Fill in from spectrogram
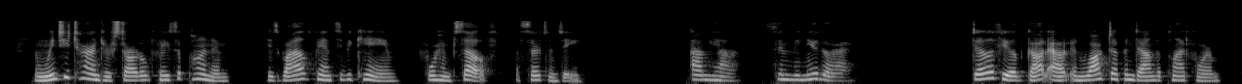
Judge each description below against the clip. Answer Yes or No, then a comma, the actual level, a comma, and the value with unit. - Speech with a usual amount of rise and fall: Yes, average, 3.6 semitones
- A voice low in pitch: No, high, 205 Hz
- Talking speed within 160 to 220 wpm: No, average, 150 wpm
